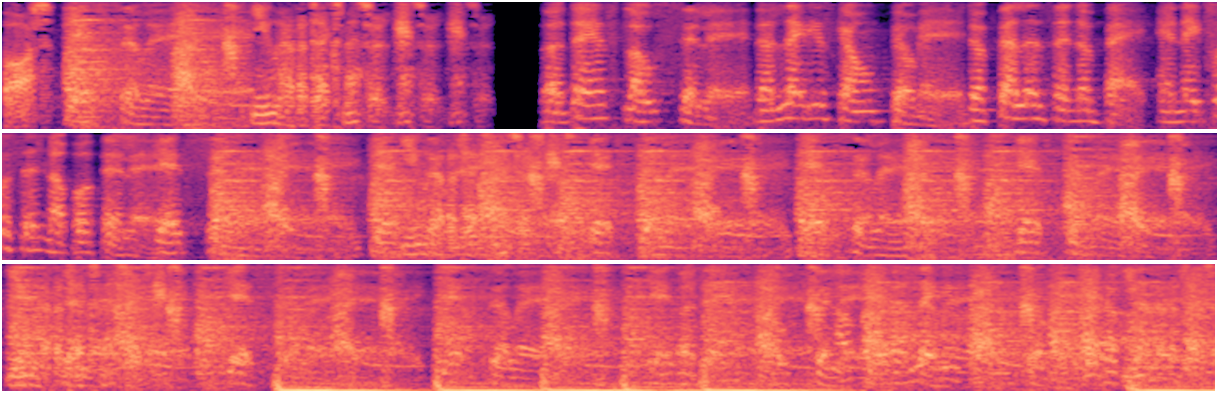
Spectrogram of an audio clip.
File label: Chipmunks Get Silly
